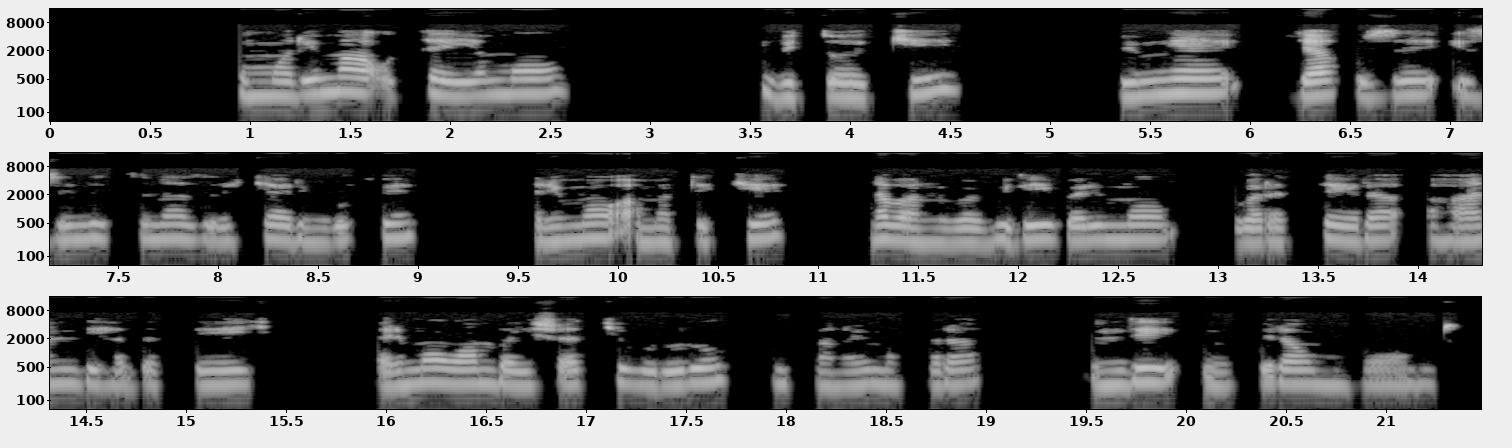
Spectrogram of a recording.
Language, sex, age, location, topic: Kinyarwanda, female, 25-35, Huye, agriculture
